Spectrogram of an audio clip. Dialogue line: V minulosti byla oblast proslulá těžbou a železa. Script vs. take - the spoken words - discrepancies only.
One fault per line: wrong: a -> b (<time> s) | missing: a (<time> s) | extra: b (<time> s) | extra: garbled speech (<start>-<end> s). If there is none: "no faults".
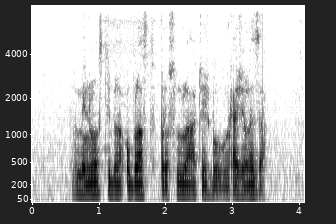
no faults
